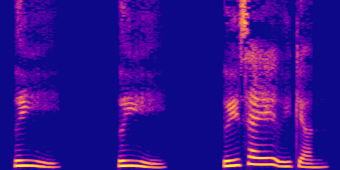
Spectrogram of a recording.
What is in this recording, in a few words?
speech "yi", korean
